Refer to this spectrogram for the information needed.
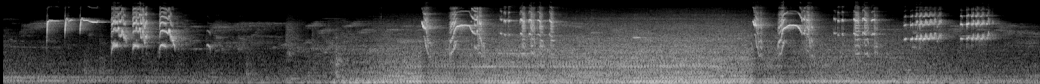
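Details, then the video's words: Orange-headed thrush singing in the evening, a lure recording meant to get other orange-headed thrushes singing: bursts of high, shrill, varied whistled and chattering phrases, a quieter stretch with a steady low background hiss, then more sharp rising notes. "Pancingan Punglor SORE HARI"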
